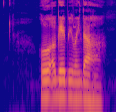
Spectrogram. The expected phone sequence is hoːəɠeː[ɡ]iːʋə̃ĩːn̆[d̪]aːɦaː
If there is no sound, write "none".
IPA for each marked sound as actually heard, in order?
b, d̪

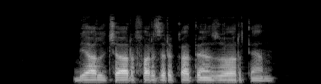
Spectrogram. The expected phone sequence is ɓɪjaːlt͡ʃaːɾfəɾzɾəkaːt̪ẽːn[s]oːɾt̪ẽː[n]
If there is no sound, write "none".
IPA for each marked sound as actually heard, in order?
z, n

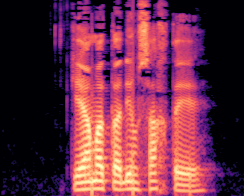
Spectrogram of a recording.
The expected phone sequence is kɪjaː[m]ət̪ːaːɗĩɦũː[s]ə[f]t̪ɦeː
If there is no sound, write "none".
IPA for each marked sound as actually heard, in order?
m, s, x

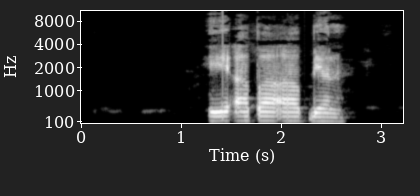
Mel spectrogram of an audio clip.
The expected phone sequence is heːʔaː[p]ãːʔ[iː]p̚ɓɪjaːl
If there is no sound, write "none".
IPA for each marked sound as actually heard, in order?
p, aː

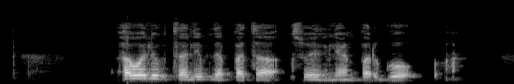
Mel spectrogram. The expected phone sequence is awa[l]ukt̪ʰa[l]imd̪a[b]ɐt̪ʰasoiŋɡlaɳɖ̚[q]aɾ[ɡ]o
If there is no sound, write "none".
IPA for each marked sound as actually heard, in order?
l, l, p, p, ɡ

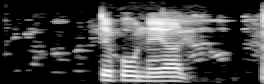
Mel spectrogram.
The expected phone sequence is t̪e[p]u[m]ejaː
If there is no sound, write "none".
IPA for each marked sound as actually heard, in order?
p, n

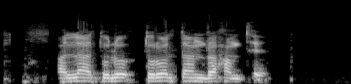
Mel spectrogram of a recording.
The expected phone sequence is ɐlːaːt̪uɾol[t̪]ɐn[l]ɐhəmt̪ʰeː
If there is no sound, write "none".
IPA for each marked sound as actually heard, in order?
t̪, ɾ

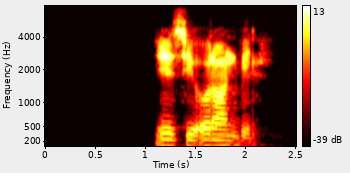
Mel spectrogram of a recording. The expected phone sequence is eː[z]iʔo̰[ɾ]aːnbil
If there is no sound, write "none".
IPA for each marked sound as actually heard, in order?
s, ɾ

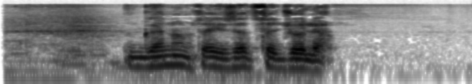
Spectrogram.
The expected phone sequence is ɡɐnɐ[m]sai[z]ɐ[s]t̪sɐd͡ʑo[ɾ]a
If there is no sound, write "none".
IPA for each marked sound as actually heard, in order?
m, z, none, l

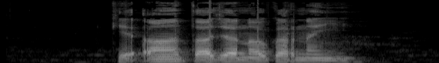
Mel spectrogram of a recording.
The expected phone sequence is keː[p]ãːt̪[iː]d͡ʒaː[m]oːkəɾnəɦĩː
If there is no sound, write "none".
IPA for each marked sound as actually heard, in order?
ʔ, aː, n

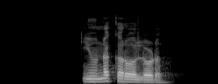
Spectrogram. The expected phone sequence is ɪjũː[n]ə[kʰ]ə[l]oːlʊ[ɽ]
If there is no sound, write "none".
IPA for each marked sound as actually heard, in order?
n, k, ɾ, ɽ

